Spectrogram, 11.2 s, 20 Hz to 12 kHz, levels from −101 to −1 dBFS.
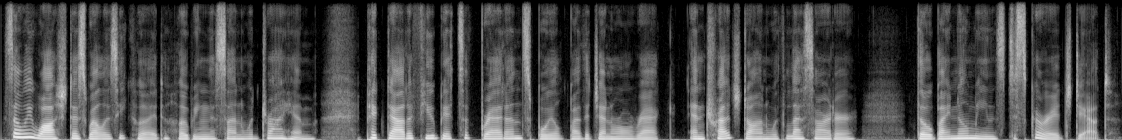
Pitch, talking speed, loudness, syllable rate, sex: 180 Hz, 205 wpm, -20 LUFS, 5.1 syllables/s, female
